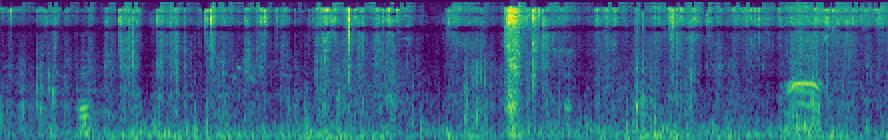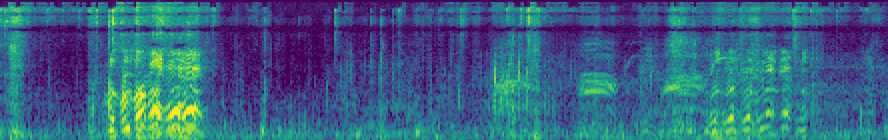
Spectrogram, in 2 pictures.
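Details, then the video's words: Goats in mating season, with males courting and competing for females while pregnant females graze nearby; one loud, brief, harmonic bleat bursts out near the middle, surrounded by faint repeated caw-like calls and steady outdoor background noise. "Epic & Romantic Goat Battle: Strange Sounds, Gentle Touches & Pregnant Females"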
